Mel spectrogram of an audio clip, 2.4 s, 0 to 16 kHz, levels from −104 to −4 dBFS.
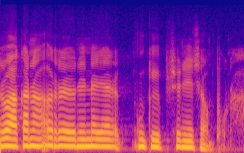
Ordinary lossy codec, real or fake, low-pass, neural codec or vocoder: none; real; 14.4 kHz; none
